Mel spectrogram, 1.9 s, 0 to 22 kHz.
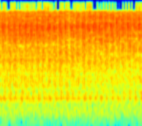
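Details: Velles VE 15CN SC single-head embroidery machine after repair: the worn copier guide roller that made the presser foot strike the housing was replaced with another maker's part (e.g. Ricoma). Fast, even head clatter at about twelve beats a second, no knocking, running normally.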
